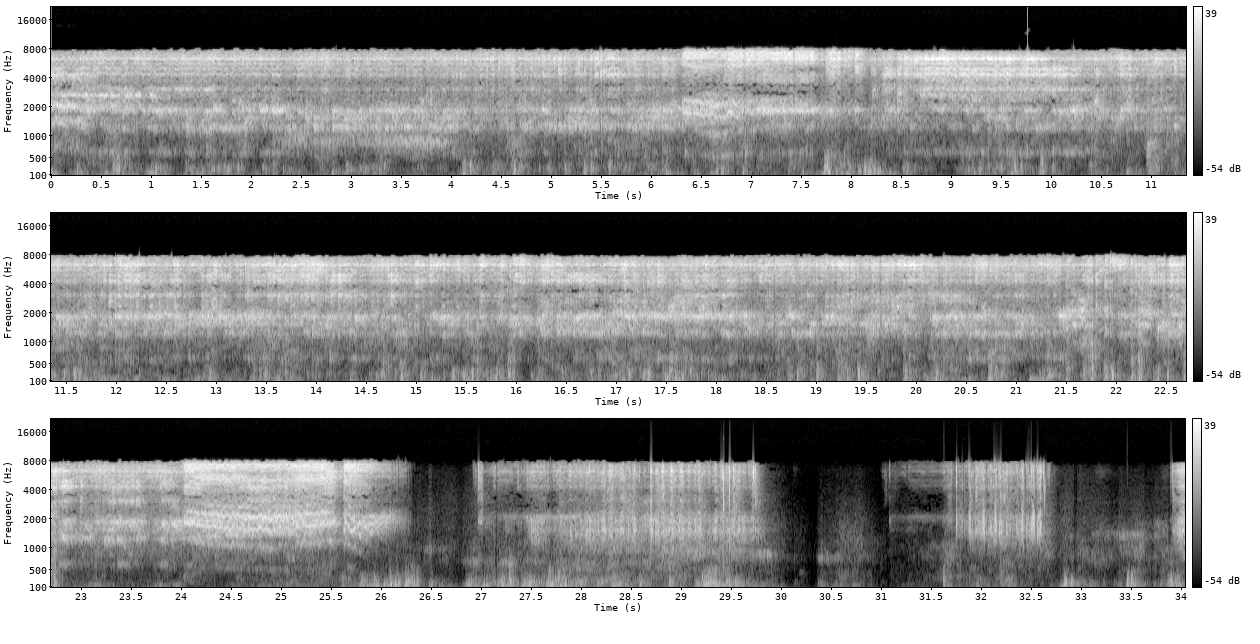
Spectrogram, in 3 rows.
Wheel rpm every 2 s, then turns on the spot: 160, 160, 160, 160, 160, 160, 160, 160, 160, 160, 160, 160, 120, 0, 10, 0, 10.
28-30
